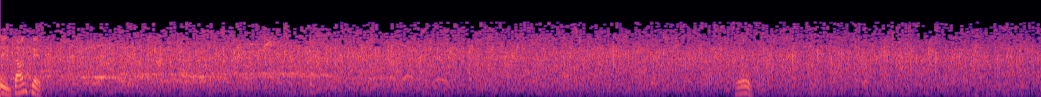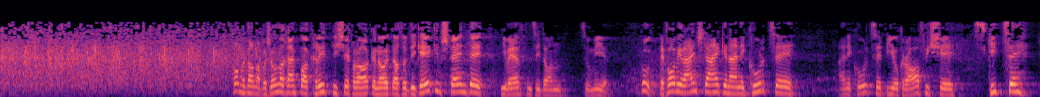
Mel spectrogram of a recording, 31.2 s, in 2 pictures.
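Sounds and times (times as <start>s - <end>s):
speech: 0.0s - 0.7s, 11.1s - 11.4s, 19.1s - 27.6s, 28.2s - 31.1s
audience applause for guest: 0.0s - 20.0s.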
